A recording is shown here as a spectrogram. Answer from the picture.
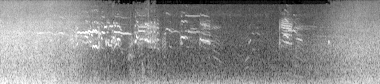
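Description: Faint outdoor ambience: a small bird chirps in a run of short, quick, high calls over a soft rushing background hiss that thins out after about a second and swells again near the end.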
